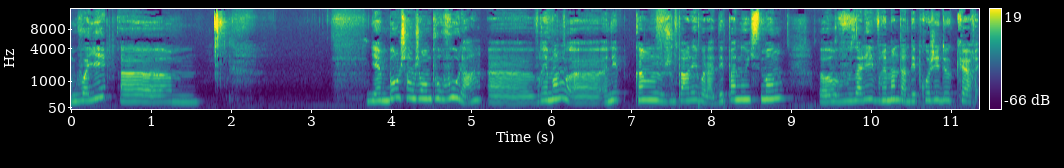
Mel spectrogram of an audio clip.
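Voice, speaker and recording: Hesitant woman reading oracle cards. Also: fairly high pitch. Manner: hesitant, many fillers and restarts, gentle and encouraging. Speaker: tarot and oracle card reader. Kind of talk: casual card reading addressed to viewers.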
